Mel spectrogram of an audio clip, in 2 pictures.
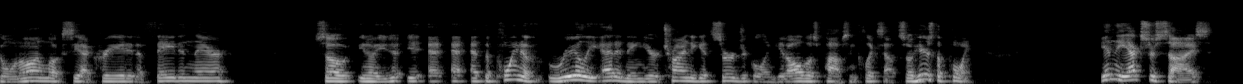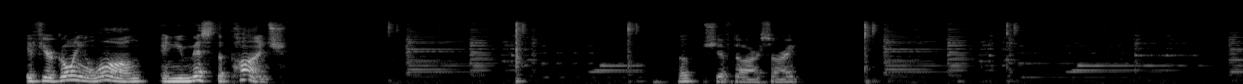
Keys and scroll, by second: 2.1 r, 4.1 y, 5.3 t, 6.8 r, 13.5 super+z, 16.3 space, 17.6 super+space, 18.8 space, 19.5 shift+r, 21.0 space, 22.5 super+space.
